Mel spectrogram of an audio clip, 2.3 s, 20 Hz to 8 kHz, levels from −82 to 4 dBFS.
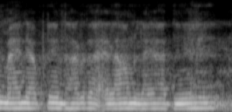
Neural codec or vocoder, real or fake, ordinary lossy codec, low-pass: codec, 16 kHz, 4.8 kbps, FACodec; fake; none; none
